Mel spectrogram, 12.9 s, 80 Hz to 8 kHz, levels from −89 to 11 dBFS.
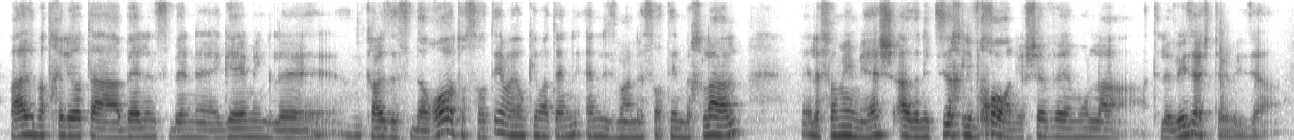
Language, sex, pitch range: Hebrew, male, 125-160 Hz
